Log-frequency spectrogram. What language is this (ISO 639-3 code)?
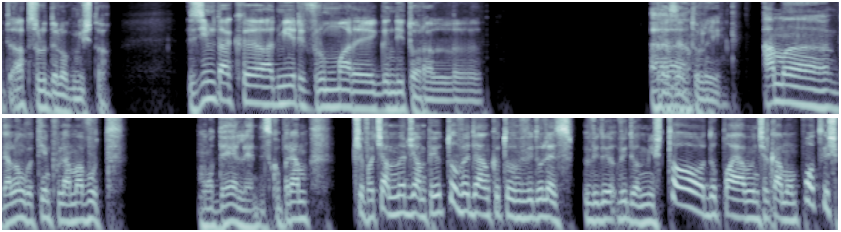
ron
